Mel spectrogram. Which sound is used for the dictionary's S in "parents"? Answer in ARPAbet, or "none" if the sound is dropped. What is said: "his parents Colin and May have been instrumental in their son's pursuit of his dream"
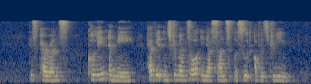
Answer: S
